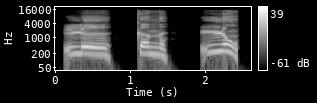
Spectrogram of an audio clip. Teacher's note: Si la pointe de la langue vient toucher l'alvéole supérieur, on obtiendra un le et l'air passera par les côtés de la langue. On a ce qu'on appelle une apico-alvéolaire.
